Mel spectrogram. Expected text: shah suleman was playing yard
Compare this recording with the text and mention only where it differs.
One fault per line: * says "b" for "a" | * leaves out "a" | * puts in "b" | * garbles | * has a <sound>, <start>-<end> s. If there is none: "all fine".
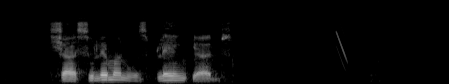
* has a chirp, 3.4-3.5 s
